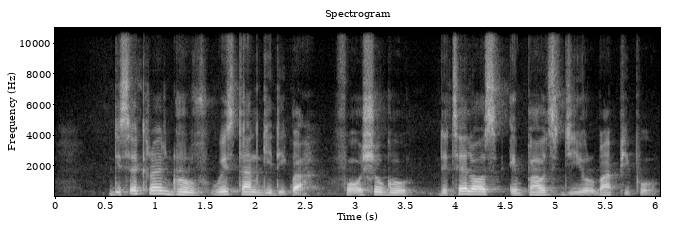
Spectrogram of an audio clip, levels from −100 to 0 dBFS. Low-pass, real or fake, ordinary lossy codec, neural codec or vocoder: none; fake; none; vocoder, 22.05 kHz, 80 mel bands, WaveNeXt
